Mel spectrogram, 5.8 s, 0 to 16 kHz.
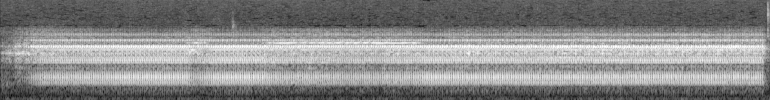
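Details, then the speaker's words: Rogers 11RA651 shortwave tube radio during magic eye restoration, tuning the band: harsh steady buzz with a pulsing beat about four times a second from outside interference, with weak stations now audible through it where previously only interference was heard. "Okay, so what's kind of happening there is we're able to pick up some pretty weak signals in the face of all this interference."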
